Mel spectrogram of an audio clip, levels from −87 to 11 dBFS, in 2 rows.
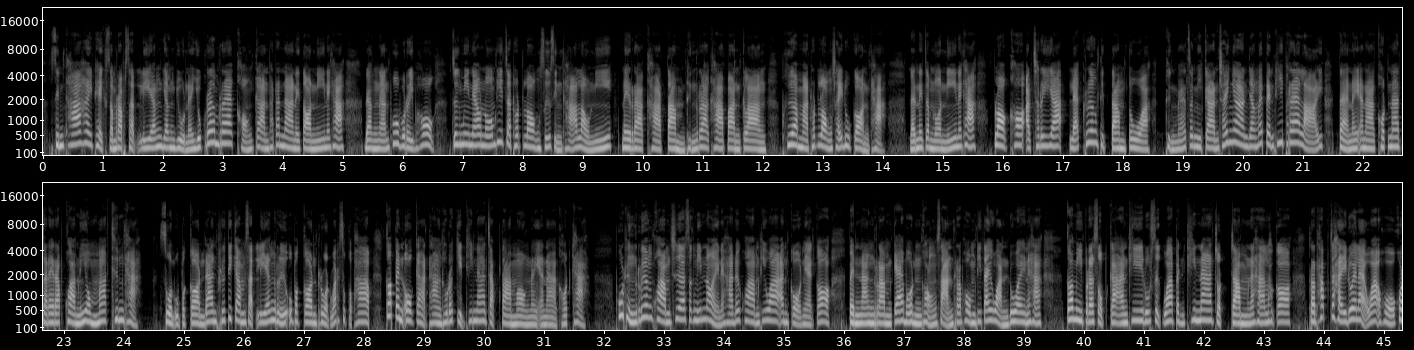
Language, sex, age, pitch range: Thai, female, 20-39, 190-245 Hz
